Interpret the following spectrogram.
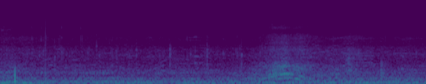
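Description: Faint, steady low rumble of dirt-track race cars running slowly in a pack after the checkered flag. A brief faint voice is heard about three seconds in.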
